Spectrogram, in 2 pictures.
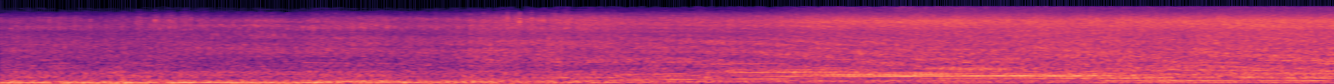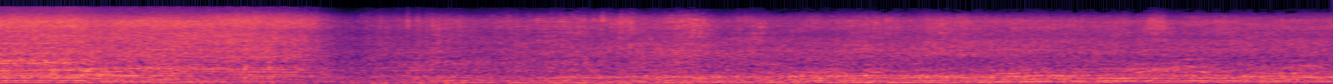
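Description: Demolition derby cars' engines revving as the cars drive around the dirt arena, rising in pitch and loudest as a car passes close by about four to eight seconds in, then dropping off abruptly about eight seconds in while engines keep running further away.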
